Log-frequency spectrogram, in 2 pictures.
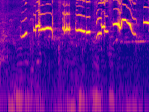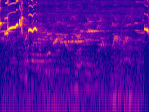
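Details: Oriental magpie-robin song, said to make other magpie-robins start singing when they hear it: a burst of loud, varied whistled and squeaky notes, some rising, some falling, delivered rapidly for about three seconds, then softer scattered warbles and a final sharp note.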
